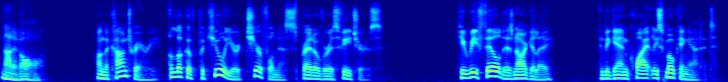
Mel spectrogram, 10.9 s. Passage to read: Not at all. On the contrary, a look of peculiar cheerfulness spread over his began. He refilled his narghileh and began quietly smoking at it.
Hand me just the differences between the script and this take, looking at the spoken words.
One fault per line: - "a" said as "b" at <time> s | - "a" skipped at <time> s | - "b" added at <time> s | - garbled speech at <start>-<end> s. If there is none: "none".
- "began" said as "features" at 5.1 s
